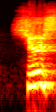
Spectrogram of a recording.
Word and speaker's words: Saoirse: How you say it? Circe Ronan.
